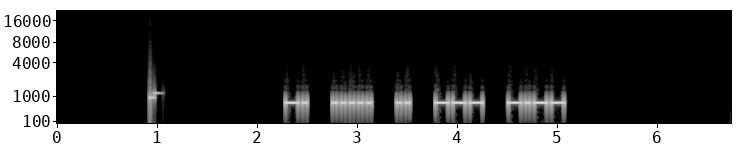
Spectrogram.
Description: Morse code, heard as a keyed tone, about 28 wpm, spaced as for 20 wpm, 700 Hz. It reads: N5IOY
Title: USA Call Signs - 5 Characters - 2x Character Spacing - 28wpm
